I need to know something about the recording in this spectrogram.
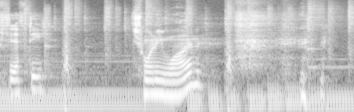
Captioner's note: laughs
